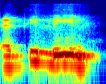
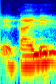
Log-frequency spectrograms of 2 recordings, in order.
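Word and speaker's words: ethylene: और इसके अलावा आप एथिलीन, या इसको कई बार प्रोनाउंसिएट एथाइलिन भी करते हैं, अपना अपना वे ऑफ प्रोनाउंसिएशन है, एथिलीन भी है और एथाइलिन भी है।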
